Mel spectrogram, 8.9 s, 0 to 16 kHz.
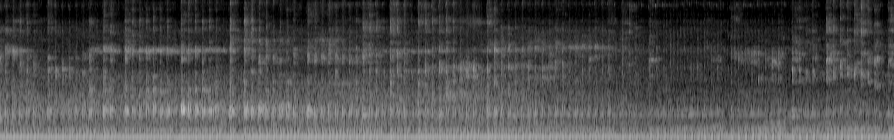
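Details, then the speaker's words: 1993 Harley-Davidson Sportster 883 Evo V-twin, sat about 15 years, started with starting spray on a dead battery: fires and settles into a steady, loping thump that holds without stalling; runs on its own, not dumping oil. "So, would you look at that? It's running on its own, dead battery and all. It's not dumping oil all over the place."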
